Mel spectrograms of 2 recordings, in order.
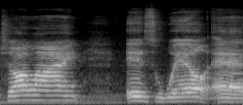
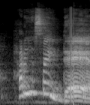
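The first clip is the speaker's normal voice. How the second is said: son's question; 13 semitones higher, 7 dB louder than usual. Retold or imitated. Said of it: "And he's like".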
